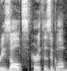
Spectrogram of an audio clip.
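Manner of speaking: normal talking voice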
